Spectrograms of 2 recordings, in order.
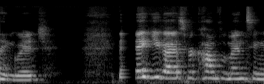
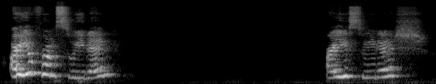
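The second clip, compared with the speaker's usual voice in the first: surprised; 7 semitones higher, 5 dB louder than usual. Real, not acted. Surprised question to a viewer.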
